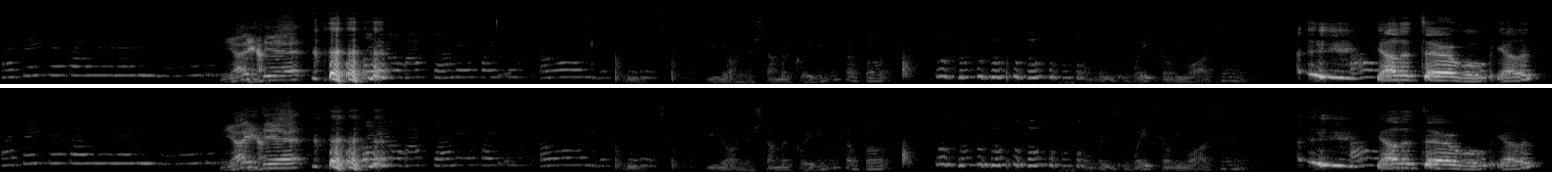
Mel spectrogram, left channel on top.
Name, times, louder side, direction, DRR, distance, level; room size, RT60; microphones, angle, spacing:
voice 1, 0.0-2.2 3.6-6.5 9.0-9.1 9.4-10.7 13.5-13.9, left 1 dB, 15° right, 0.5 m, -44 dB
voice 2, 2.2-3.2 6.2-6.5 7.1-8.9 10.8-12.5, right 2 dB, 35° right, 0.9 m, -41 dB
voice 3, 3.3-3.9 13.0-15.3, left 4 dB, 65° left, 0.3 m, -26 dB
3.0 x 2.4 x 2.3 m
head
